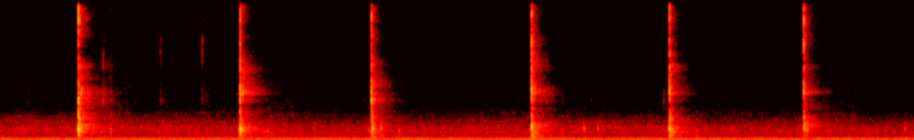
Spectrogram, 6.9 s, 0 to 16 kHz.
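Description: Rotary step switch on a load cell simulator clicking from one detent to the next as it is turned back down, six sharp clicks about a second apart. Each click takes the simulated load down by one 100 kg step while the scale is unloaded toward zero.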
